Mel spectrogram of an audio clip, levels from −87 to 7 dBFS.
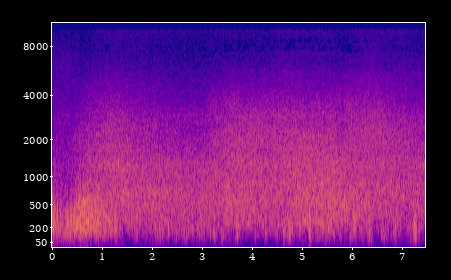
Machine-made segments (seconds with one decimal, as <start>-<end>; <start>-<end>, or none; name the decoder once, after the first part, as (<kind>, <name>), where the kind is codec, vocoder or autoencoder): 5.8-6.6 (vocoder, Vocos)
